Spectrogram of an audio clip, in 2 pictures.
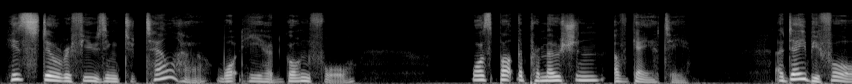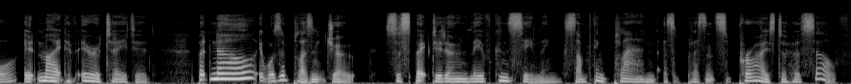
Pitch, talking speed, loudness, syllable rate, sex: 150 Hz, 150 wpm, -22 LUFS, 4.8 syllables/s, female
